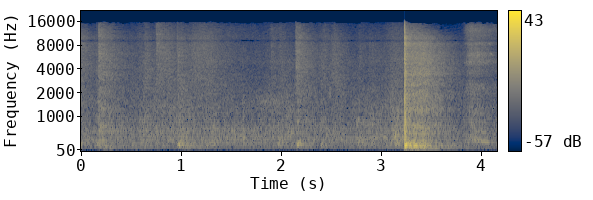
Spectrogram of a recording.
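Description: An aikido partner's breakfall onto a padded tatami-style mat: one loud thud about three seconds in as the body lands, after a few faint knocks and shuffles of bare feet and cotton uniforms.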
